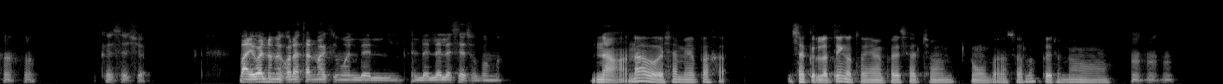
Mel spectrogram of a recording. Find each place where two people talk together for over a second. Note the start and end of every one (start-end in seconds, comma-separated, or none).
none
